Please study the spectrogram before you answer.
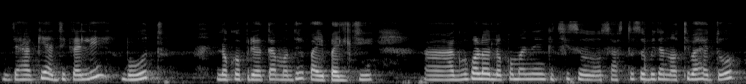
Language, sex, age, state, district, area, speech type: Odia, female, 18-30, Odisha, Koraput, urban, spontaneous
